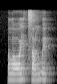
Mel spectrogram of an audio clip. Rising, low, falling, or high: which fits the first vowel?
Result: rising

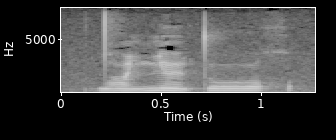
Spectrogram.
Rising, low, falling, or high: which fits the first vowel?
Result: low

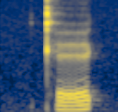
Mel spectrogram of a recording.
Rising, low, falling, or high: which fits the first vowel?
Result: rising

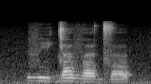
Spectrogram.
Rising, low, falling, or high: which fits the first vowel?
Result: falling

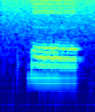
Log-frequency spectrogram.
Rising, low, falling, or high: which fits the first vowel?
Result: low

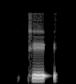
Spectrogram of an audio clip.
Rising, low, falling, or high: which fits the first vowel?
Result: falling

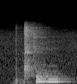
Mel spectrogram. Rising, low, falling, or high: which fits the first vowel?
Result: low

